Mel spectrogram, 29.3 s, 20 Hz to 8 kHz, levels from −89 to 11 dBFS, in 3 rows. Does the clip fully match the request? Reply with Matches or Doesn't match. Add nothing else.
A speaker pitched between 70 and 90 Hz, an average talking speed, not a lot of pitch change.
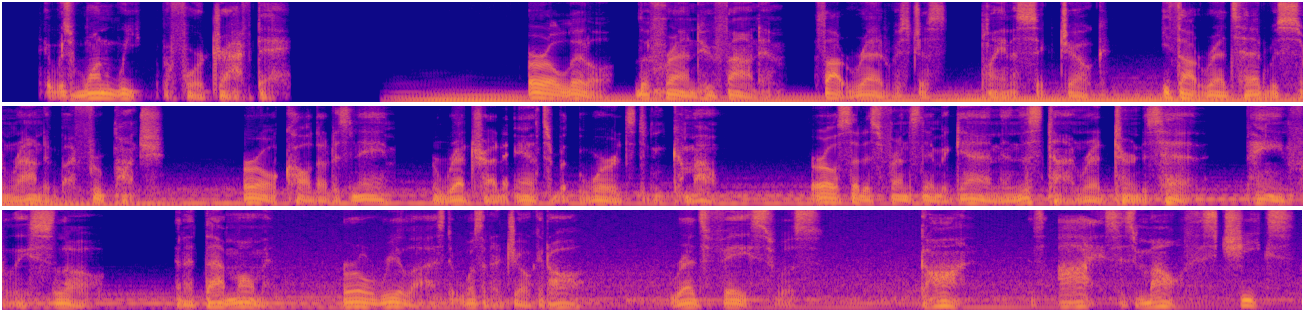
Matches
